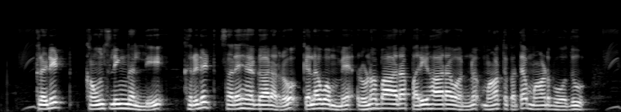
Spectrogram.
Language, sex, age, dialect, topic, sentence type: Kannada, male, 18-24, Central, banking, statement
